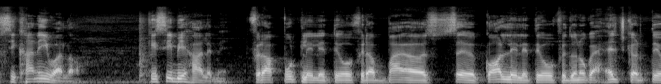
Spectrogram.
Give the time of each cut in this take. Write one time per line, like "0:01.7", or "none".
0:02.4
